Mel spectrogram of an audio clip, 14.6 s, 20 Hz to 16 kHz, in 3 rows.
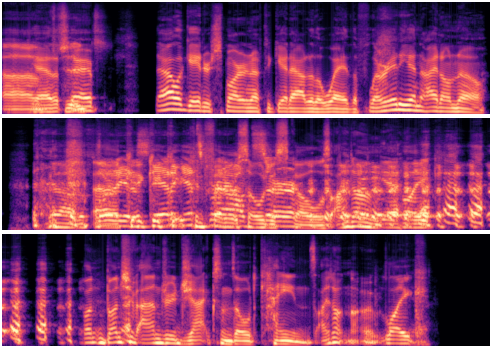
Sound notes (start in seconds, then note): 6.6 laughs; 8.5 laughs; 10.1 laughter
